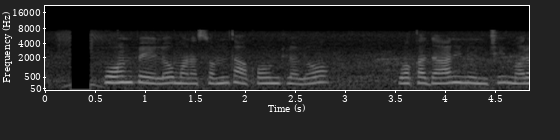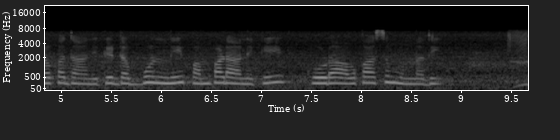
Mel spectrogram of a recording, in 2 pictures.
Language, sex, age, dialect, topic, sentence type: Telugu, female, 25-30, Central/Coastal, banking, statement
